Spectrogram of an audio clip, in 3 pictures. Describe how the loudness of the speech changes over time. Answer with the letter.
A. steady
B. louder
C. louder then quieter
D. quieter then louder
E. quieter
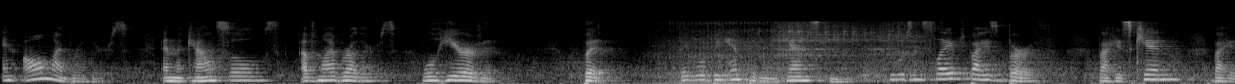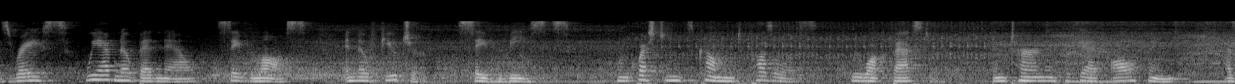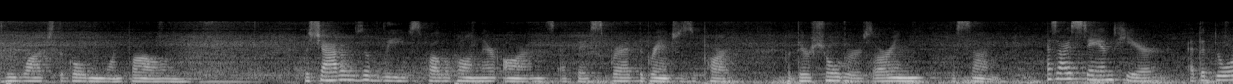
A.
